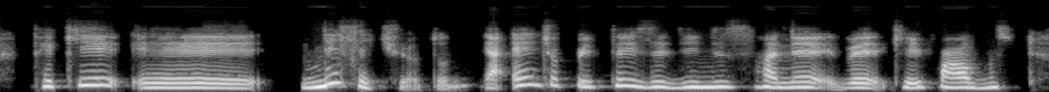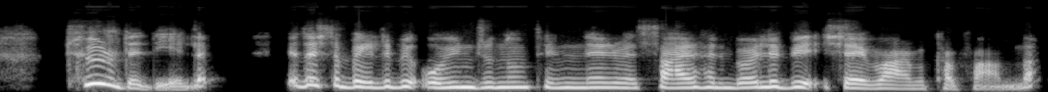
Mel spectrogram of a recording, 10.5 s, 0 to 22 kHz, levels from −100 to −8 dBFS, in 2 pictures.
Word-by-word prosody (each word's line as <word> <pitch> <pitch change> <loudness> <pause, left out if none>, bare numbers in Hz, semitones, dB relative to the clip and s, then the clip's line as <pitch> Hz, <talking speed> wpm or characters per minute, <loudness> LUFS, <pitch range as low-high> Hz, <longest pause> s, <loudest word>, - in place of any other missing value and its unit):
Peki 250 +4 -2 0.2
,eee, 200 -2 0 0.2
ne 250 - +6
seçiyordun? 265 -7 -8
Ya - - +2
en 305 +4 0
çok 295 -4 -8
birlikte 250 +4 -2
izlediğiniz, 225 0 +1
hani, 220 -2 +1
ve 200 -1 0
keyif 215 +1 -4
aldığınız 210 0 0 0.5
tür 345 -5 +5
de - - -3
diyelim - - -3 0.4
ya - - 0
da - - +5
işte 275 -6 0
belli 230 0 +3
bir 235 - +4
oyuncunun 215 +1 +3
filmleri 205 -2 -1
vs. 190 +3 -12
hani 200 0 +1
böyle 215 +2 +2
bir 210 -2 +1
şey 180 -3 +1
var 165 -3 -1
mı 155 - -12
kafanda? - - -7
215 Hz, 175 wpm, -23 LUFS, 200-240 Hz, 0.5 s, ne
